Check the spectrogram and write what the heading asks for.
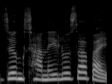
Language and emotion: Bodo, neutral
